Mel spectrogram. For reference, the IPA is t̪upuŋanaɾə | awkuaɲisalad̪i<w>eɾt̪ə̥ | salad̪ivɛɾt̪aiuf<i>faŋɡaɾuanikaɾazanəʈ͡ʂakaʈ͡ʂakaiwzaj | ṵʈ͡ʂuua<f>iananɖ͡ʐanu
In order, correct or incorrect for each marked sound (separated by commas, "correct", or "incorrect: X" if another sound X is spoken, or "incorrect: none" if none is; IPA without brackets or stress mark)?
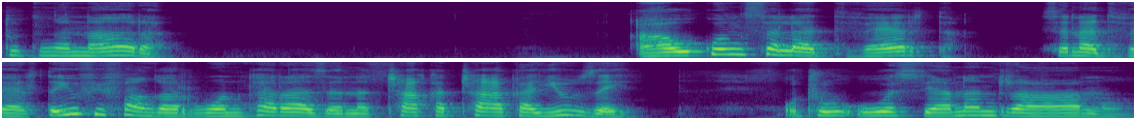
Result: incorrect: v, correct, incorrect: s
